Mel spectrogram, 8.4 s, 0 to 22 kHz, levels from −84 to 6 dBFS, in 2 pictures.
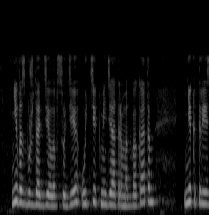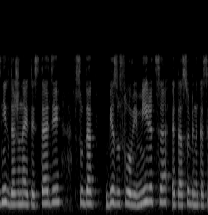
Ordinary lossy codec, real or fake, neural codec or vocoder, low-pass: none; real; none; none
